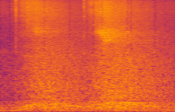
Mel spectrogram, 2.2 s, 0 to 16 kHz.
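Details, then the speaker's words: 1974 or 1975 Pontiac Grand Ville V8 with a timing issue, running rich at start: revs up and settles back smoothly over a steady rumble, no hesitation; acceleration fine, timing thought too far advanced. "and it seems like the acceleration is pretty on point. I think it's just too far advanced for the most part from when I first heard it."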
